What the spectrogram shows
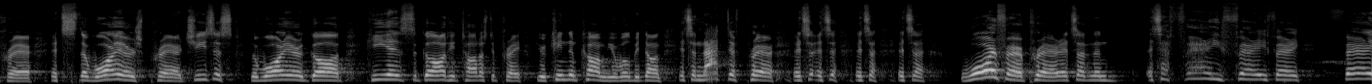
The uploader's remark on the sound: Recorded at our 11am Celebration at our Storehouse venue.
